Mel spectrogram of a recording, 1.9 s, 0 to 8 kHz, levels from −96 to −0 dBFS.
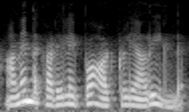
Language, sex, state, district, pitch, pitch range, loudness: Tamil, female, Tamil Nadu, Nilgiris, 210 Hz, 200-235 Hz, -14 LUFS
